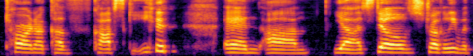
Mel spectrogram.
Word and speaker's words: Tartakovsky: his last name and I kind of miss Purdy as thar Navasky and it's really tartakov coughs key and yeah still struggling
